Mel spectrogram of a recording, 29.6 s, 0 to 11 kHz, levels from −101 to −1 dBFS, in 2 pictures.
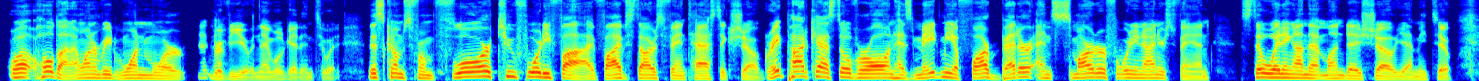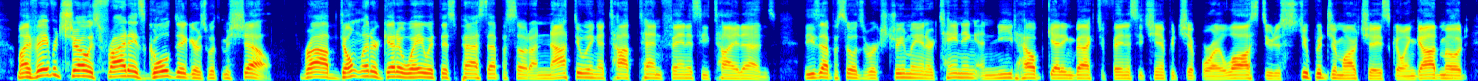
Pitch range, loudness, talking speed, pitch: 125-165 Hz, -24 LUFS, 205 wpm, 140 Hz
